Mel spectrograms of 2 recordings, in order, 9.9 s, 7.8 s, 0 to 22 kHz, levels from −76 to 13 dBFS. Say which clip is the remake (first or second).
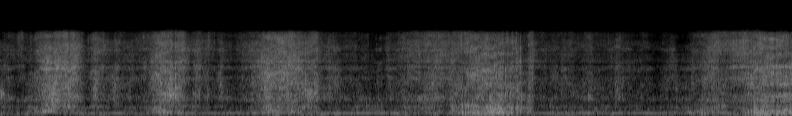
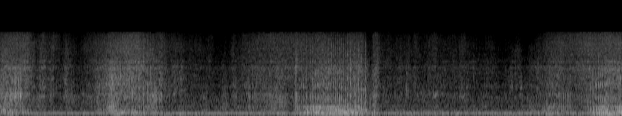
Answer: first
